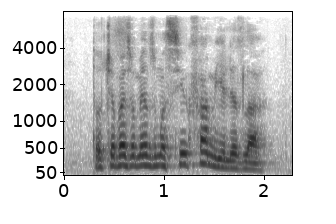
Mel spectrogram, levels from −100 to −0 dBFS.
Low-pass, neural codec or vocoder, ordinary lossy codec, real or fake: 7.2 kHz; none; none; real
